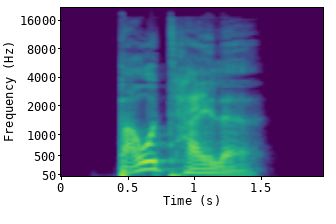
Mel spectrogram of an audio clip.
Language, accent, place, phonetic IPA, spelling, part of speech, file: German, Germany, Berlin, [ˈbaʊ̯ˌtaɪ̯lə], Bauteile, noun, De-Bauteile.ogg
- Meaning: nominative/accusative/genitive plural of Bauteil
